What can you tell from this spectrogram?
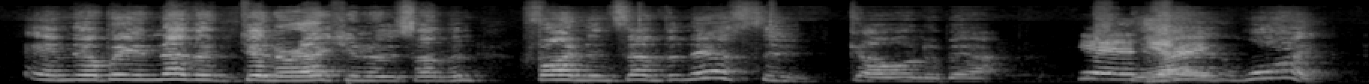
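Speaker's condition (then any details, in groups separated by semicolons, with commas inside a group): Cerebral palsy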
